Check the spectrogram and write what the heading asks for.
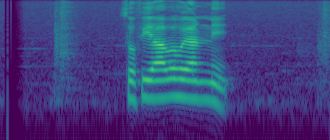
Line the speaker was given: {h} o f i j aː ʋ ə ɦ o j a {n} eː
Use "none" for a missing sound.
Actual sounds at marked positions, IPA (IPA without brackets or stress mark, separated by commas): s, nː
